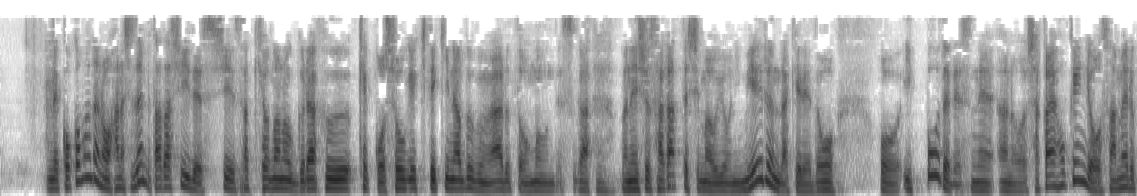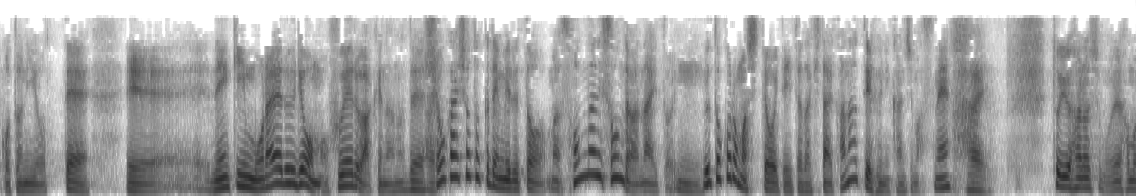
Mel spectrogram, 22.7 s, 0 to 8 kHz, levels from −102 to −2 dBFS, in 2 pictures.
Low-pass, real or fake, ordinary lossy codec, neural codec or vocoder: 7.2 kHz; fake; MP3, 24 kbps; codec, 24 kHz, 0.9 kbps, DualCodec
